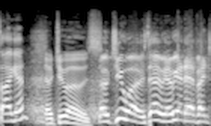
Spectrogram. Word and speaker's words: Doduo: Dodos. How do you pronounce that again? Doduos.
